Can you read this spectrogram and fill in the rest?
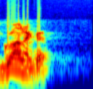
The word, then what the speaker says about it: Groningen: And it's spelled Groningen. They pronounce it Groningen.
